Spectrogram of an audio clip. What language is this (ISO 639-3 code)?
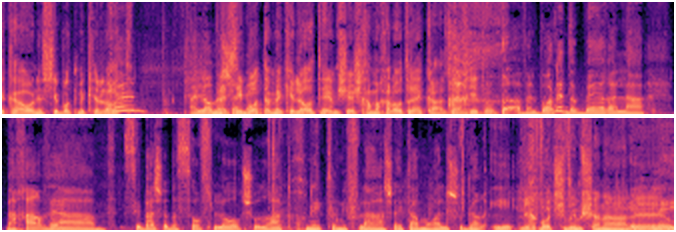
heb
